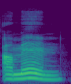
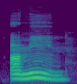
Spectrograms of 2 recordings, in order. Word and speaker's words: Amen: Mohammedans also do that, although they do not pronounce the word as Amen, but Amin.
